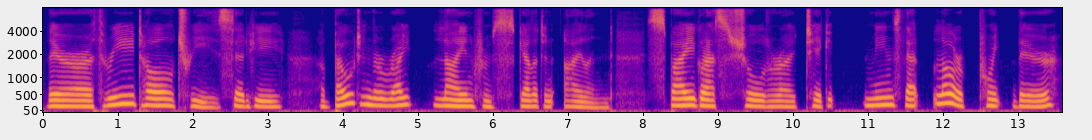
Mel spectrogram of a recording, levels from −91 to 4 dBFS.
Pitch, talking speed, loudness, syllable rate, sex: 180 Hz, 115 wpm, -18 LUFS, 3.2 syllables/s, female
